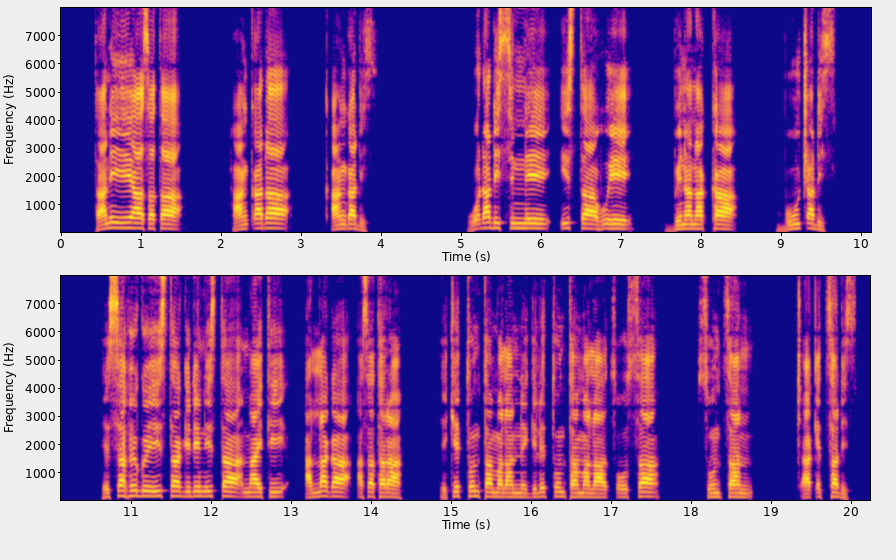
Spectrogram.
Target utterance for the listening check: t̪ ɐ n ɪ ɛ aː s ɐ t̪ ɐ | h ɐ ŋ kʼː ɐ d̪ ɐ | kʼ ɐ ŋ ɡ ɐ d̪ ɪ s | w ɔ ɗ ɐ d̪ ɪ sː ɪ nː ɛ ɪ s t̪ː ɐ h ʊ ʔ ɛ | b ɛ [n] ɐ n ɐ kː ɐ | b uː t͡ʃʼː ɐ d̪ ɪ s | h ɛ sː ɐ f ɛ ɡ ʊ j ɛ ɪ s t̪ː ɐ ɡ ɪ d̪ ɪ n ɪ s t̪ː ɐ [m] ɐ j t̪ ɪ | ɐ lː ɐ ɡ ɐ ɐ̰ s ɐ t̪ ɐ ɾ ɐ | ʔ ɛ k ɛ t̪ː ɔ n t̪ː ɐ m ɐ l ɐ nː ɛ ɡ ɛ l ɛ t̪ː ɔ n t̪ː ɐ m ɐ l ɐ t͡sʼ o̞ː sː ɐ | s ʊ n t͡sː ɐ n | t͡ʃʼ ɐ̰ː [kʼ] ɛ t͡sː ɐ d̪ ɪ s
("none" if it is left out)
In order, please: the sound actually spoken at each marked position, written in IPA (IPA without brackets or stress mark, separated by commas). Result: n, n, kʼ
